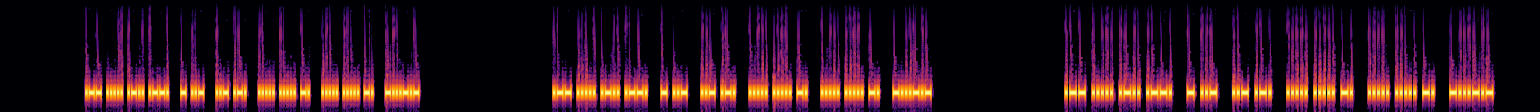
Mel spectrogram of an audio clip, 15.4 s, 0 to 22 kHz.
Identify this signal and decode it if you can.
Morse code, heard as a keyed tone, about 56 wpm, 700 Hz. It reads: W5LP TU UR 55N 55N <BK> W5LP TU UR 55N 55N <BK> W5LP TU UR 55N 55N <BK>
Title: Speed-Racing Common QSO Phrases - 45wpm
